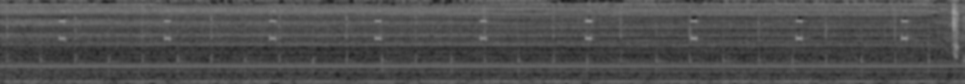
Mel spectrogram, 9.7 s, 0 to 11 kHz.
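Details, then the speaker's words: Addison heat pump, leak detector on the hot gas line: steady high beep about once a second over low room hum as refrigerant is detected, traced to a leaking high pressure cutout switch on the Puron (R410A) system. "so all right let's break out the leak detector yeah all this is certainly leaking see if this is"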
